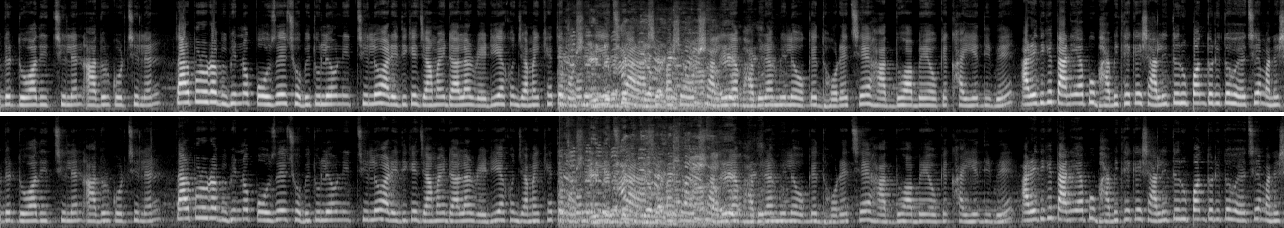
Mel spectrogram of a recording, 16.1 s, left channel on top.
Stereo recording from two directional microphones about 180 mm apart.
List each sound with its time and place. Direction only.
0.0 s speech: 25° left (ahead or behind)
